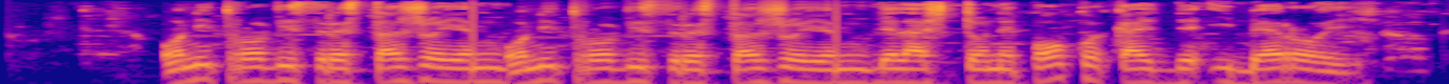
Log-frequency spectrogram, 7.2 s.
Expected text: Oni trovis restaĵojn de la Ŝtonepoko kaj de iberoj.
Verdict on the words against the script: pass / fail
fail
